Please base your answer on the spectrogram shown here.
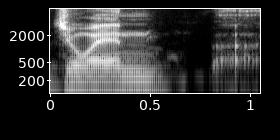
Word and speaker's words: Joan: she made that note spelled like Joan pronounced like Joanne but Joanne she bought one she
